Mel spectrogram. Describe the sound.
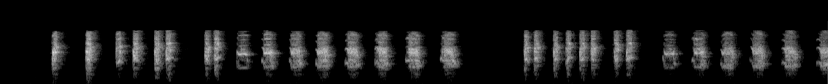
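A turkey call imitates a hen with quick bursts of sharp cuts that run into evenly spaced yelps. After a brief pause, another rapid flurry of cuts leads into a second steady run of yelps, all clear and fairly loud with no talking.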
